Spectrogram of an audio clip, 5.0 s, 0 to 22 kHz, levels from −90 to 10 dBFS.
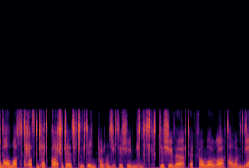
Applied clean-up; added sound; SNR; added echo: neural diffusion model UNIVERSE++.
